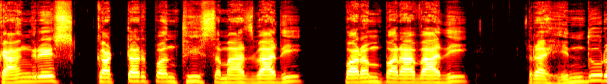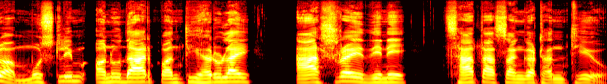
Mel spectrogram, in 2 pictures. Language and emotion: Nepali, neutral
